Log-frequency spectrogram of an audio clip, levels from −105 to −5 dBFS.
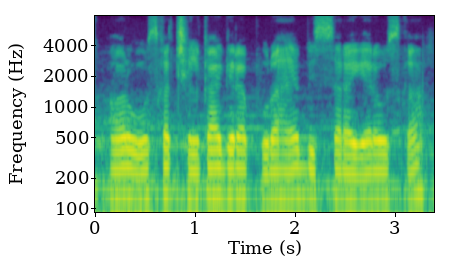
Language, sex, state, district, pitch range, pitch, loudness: Hindi, male, Chhattisgarh, Bilaspur, 115-125 Hz, 120 Hz, -15 LUFS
